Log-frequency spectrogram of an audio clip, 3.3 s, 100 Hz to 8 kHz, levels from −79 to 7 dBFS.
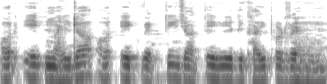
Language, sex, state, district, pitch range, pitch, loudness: Hindi, male, Bihar, Darbhanga, 125-135 Hz, 130 Hz, -28 LUFS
